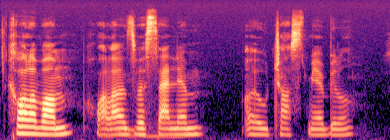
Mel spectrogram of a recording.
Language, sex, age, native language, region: Slovenian, female, 12-17, Slovenian, Drava region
